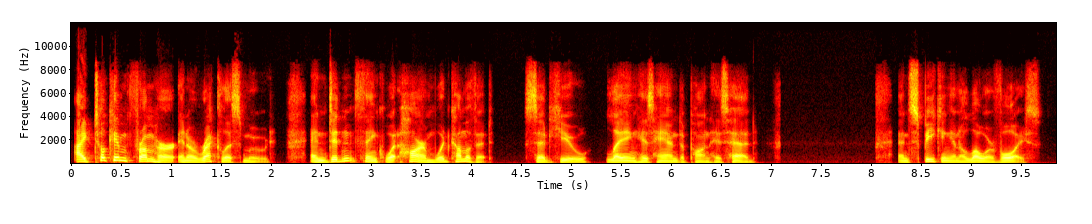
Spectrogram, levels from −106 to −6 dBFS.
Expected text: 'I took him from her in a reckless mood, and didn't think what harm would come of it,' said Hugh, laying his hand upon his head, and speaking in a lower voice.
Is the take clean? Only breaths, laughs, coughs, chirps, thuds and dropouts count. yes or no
yes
